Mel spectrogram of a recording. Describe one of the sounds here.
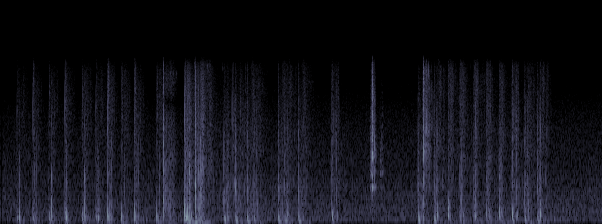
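Footsteps thud quickly on the ground.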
